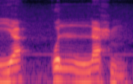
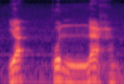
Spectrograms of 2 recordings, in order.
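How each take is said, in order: First: The two l sounds merge into one. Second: The two l sounds merge into one.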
